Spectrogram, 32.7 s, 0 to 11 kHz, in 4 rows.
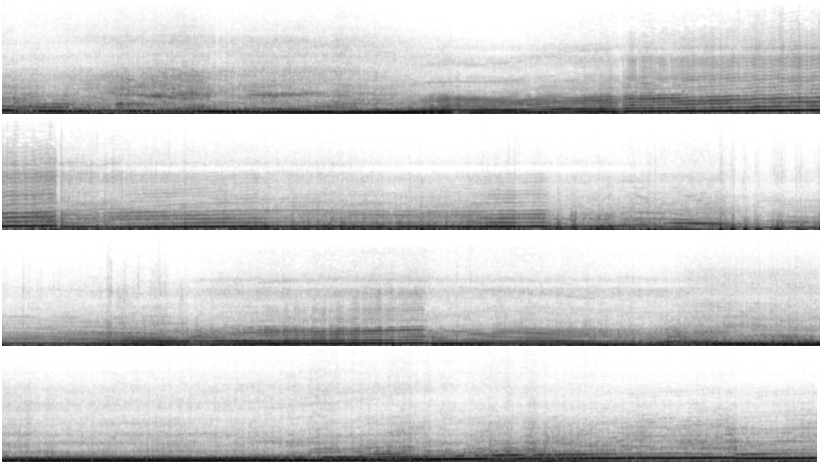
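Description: Onboard sound of a 1000 cc racing superbike's engine on a wet track. The engine note rises and falls repeatedly as the bike accelerates and slows through corners, with a couple of sudden steps in pitch at gear changes, over a steady hiss of wind and spray.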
